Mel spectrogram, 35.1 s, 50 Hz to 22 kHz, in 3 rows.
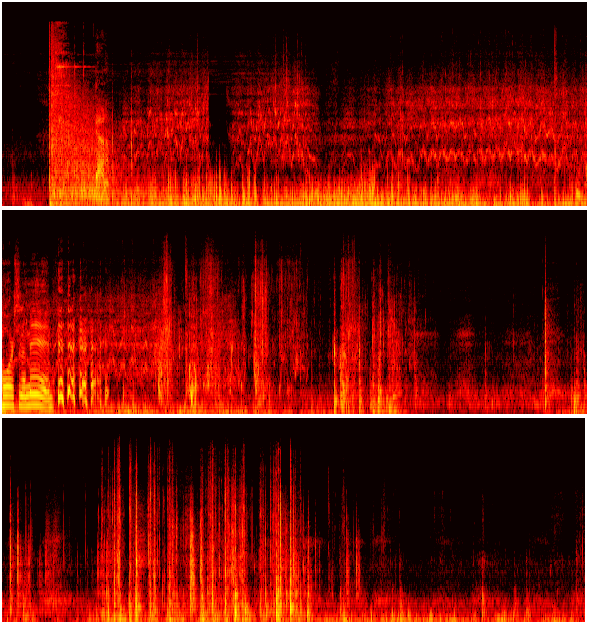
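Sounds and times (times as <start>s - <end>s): water sloshing: 14.7s - 20.4s.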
